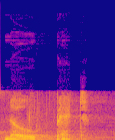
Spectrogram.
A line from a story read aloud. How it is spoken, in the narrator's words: whispered Lupov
